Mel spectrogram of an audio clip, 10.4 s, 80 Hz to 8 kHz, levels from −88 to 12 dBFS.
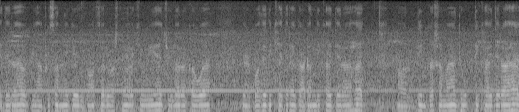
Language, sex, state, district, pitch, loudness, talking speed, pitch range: Hindi, male, Maharashtra, Dhule, 105 Hz, -19 LUFS, 215 wpm, 105-110 Hz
